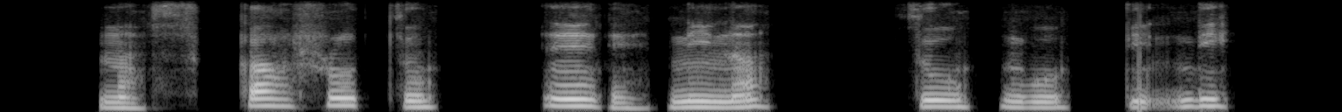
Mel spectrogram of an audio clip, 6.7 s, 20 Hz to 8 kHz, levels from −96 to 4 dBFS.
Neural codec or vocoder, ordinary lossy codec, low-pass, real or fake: none; Opus, 32 kbps; 7.2 kHz; real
